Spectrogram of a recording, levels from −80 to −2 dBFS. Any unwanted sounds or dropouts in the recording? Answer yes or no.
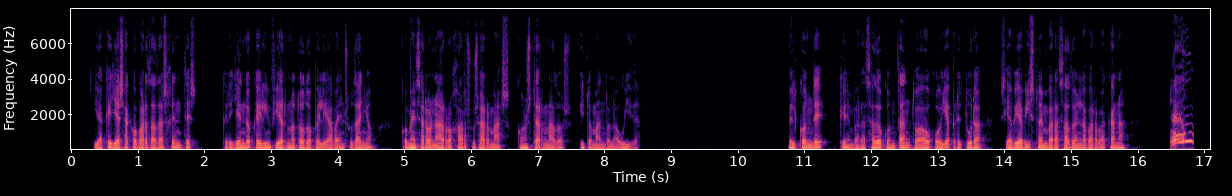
yes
